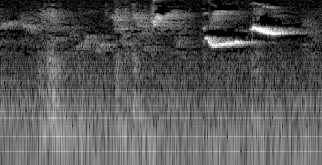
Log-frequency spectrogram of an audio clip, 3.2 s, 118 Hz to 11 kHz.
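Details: Caged, ringed male-kept Rufous-collared sparrow singing after its moult at 6 in the morning on 29 September 2021: a short phrase of clear, high slurred whistles, the last two notes loudest and falling, with soft rustling before.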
